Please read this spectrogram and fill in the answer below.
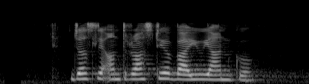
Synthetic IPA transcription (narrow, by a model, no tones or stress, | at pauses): d͡zʌsleʔʌnt̪ʌrasʈrijʌbajujanko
